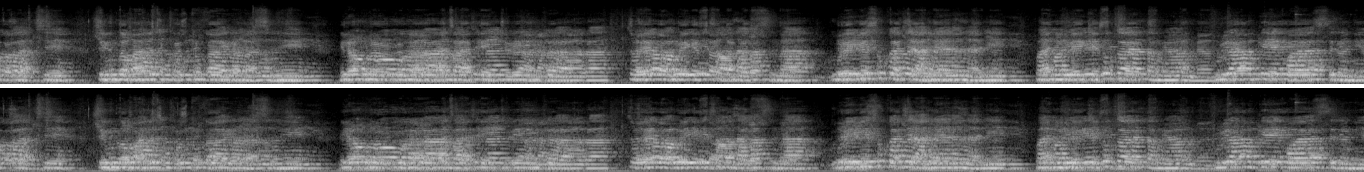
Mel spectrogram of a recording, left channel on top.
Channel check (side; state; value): both; normal; correlation 0.71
